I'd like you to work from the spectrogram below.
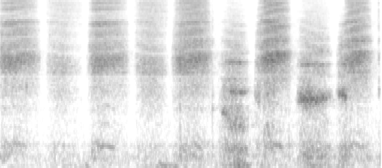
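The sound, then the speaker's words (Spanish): A person demonstrates the breathing of a panic attack: quick, shallow, panicky gasps, about five or six rapid breaths in a row, fairly loud, with no talking. “Uno está tan preocupado que no te das cuenta que en lugar de tener una respiración así como tenemos una respiración más que suena así.”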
